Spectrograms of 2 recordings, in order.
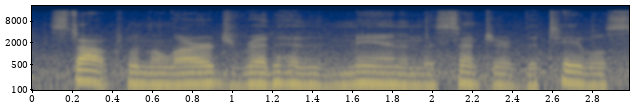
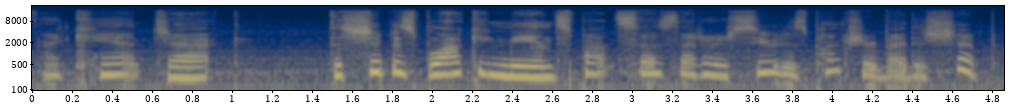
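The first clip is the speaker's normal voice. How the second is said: great sadness; 10 semitones higher than usual. A narrator's reading. Loki telling Jack the rescue is impossible, great sadness. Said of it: "with great sadness in his voice".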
